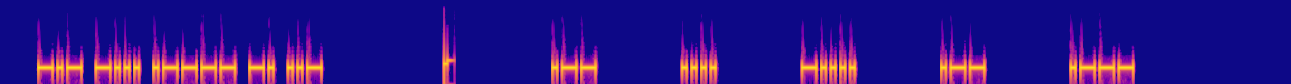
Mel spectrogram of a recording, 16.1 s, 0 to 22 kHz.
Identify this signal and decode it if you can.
Morse code, heard as a keyed tone, about 20 wpm, spaced as for 10 wpm, 700 Hz. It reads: KB1NU WH6WJ
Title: USA Call Signs - 5 Characters - 6x Character Spacing - 20wpm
